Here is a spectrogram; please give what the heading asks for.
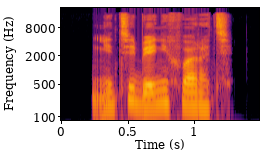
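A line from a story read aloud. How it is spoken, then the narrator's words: Gloomy reply. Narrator (Russian): мрачно ответила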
